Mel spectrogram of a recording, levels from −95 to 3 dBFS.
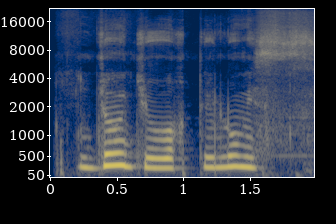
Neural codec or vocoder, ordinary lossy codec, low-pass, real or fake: codec, 44.1 kHz, 7.8 kbps, Pupu-Codec; none; none; fake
